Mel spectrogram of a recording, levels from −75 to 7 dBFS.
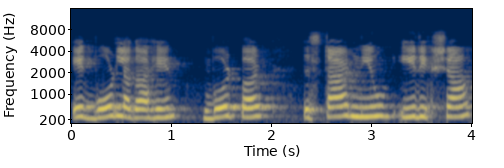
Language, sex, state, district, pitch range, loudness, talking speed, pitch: Hindi, female, Uttar Pradesh, Jyotiba Phule Nagar, 280-300 Hz, -12 LUFS, 165 wpm, 295 Hz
